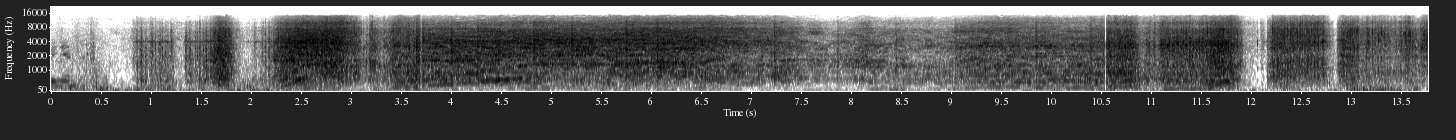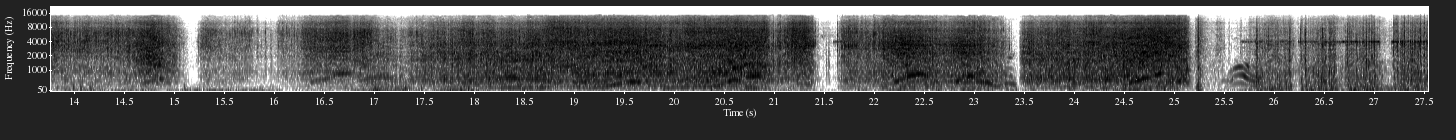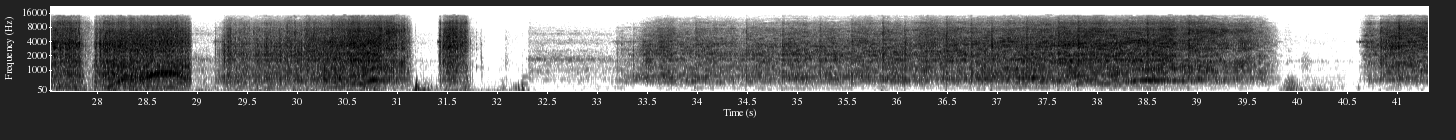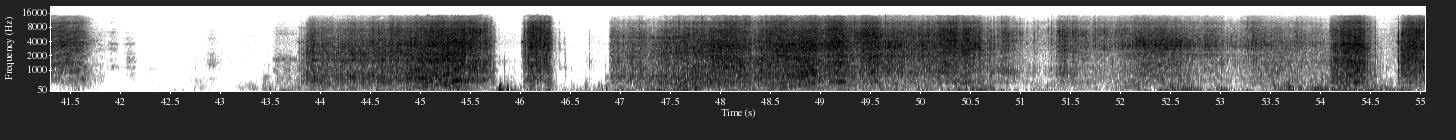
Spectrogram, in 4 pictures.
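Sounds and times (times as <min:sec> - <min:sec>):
model snowmobile motor whining: 0:00.8 - 0:31.9, 0:33.2 - 0:40.0, 0:43.8 - 0:55.0.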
